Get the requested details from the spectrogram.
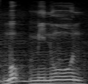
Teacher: Mu bukan mu ya, mu. Jangan mengarah o tapi mengarah u. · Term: dhammah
